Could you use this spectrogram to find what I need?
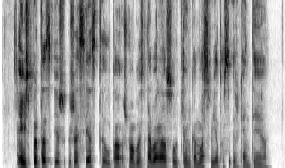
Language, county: Lithuanian, Šiauliai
